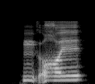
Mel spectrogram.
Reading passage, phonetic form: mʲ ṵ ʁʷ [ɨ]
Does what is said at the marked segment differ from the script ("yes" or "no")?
yes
